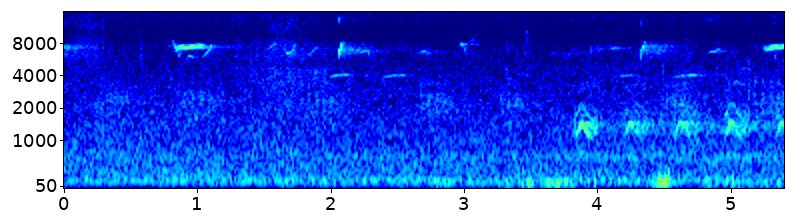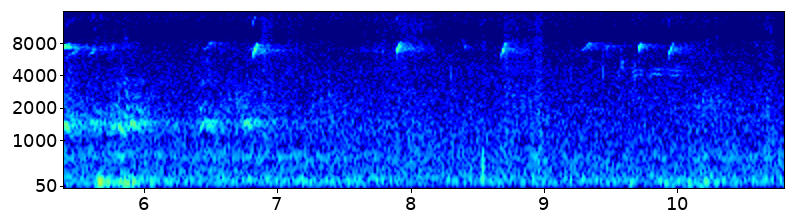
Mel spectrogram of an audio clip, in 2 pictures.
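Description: Near silence outdoors with faint distant bird calls: a run of short, evenly repeated calls from about four to seven seconds in, and scattered high chirps.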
